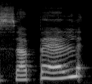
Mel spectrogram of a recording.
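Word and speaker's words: s'appellent: se llaman sería el sapel e l e s espa s apostrof a p e w l e n t recordemos la terminación e n t la escribiremos pero no la diremos ahora por qué yo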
